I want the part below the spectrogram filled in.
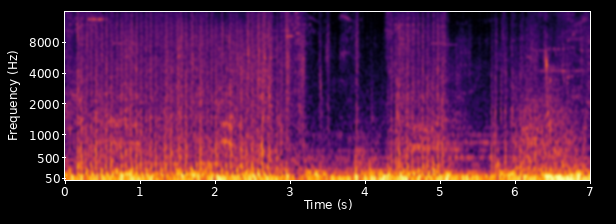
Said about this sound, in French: On vous tire dessus.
